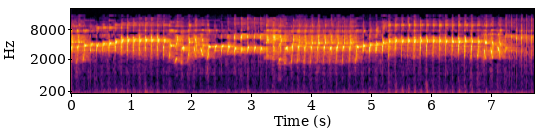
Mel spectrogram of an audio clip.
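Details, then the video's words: Long 'ngekek' song of a fighter lovebird, played to stimulate other lovebirds: an almost eight-second stream of rapid, even, piercing chirps whose pitch dips and rises in waves before fading at the end. "Suara Pancingan Burung Lovebird Fighter Ngekek Panjang"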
